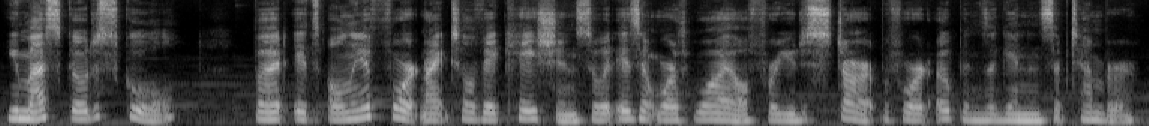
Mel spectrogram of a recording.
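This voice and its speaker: A woman's voice: lowish voice, moderate pace, soft background music, natural voice. Woman reading as a curt, stern spinster. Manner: curt, disapproving and matter-of-fact. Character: stern, dry, unbending middle-aged spinster. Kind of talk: audiobook character reading.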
